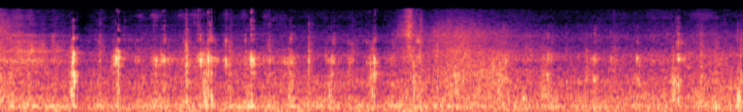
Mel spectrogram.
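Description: A person chewing fried chicken with the mouth close to the microphone: irregular crunching clicks and wet mouth sounds.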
